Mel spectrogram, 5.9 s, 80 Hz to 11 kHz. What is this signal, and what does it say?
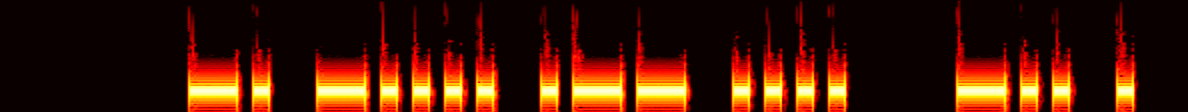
Morse code, heard as a keyed tone, about 15 wpm, 700 Hz. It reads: N6WH DE
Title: USA Callsign DE Callsign - 4 Characters - 15wpm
